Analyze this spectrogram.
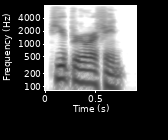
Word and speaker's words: buprenorphine: buprenorphine.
